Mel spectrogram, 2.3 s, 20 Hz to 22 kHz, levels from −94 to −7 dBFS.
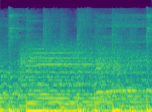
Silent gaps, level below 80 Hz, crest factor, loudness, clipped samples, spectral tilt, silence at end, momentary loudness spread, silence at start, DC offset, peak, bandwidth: none; -14 dBFS; 10 dB; -13 LUFS; under 0.1%; -6 dB/octave; 0 s; 4 LU; 0 s; under 0.1%; 0 dBFS; 15.5 kHz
